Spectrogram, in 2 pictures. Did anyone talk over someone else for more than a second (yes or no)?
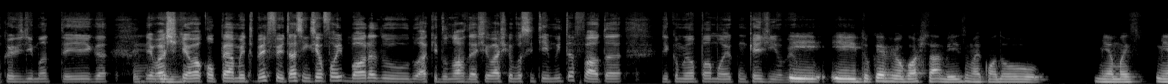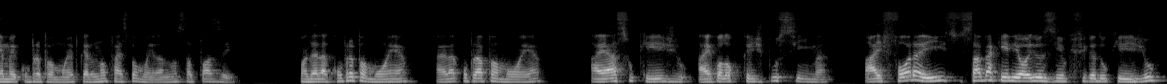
no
